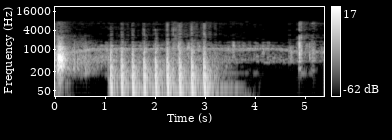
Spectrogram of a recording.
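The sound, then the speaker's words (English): The big lead dog of a Mounted Police sled dog team, King, lets out one sharp bark, then a quick, evenly spaced run of short barks over a thin, steady whine that trails off into soft whimpering. No one speaks. “As he walked toward the door, his big lead dog, King, followed close at his side.”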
